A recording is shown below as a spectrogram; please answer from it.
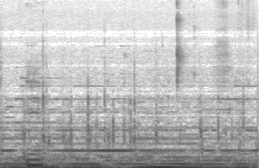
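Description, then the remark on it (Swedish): Quick, rhythmic crunching steps of someone fleeing, running on gravel outside, over a steady low mechanical hum with no talking. “Ni hör hur någon springer, ni till och med hör springande steg ute i, i gruset eh, där uppe så att säga.”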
